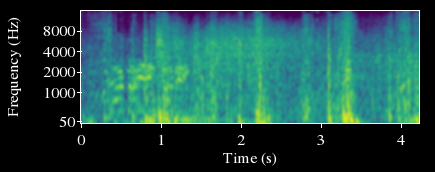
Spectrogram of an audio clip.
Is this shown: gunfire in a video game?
yes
